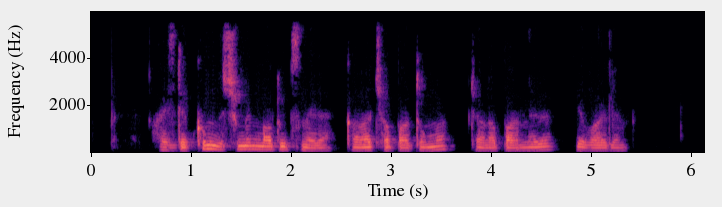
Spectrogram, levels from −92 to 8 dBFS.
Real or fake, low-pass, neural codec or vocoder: real; 5.4 kHz; none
